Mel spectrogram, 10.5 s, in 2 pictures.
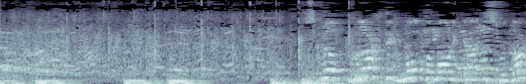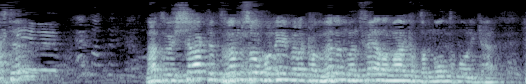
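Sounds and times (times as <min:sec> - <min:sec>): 
audience applauding a drummer at a live music show: 0:00.0 - 0:05.3
speech: 0:03.2 - 0:05.7, 0:06.7 - 0:10.5.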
